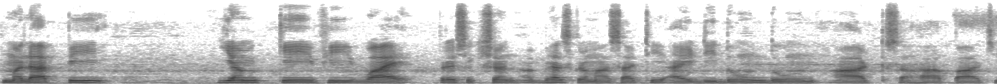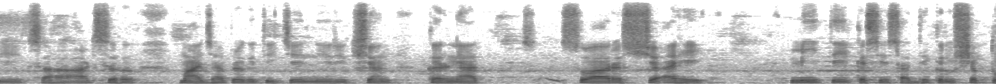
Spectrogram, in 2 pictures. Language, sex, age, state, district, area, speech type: Marathi, male, 18-30, Maharashtra, Osmanabad, rural, read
